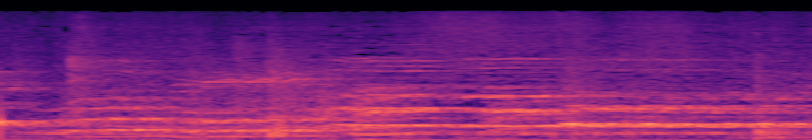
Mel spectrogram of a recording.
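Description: Congregation singing a recessional hymn in slow, held notes.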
